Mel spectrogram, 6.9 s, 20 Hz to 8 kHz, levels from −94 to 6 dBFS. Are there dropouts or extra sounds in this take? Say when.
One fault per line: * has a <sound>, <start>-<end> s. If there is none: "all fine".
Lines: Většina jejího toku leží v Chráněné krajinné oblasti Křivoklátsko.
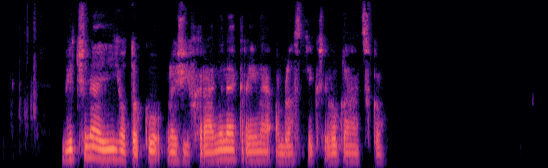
all fine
